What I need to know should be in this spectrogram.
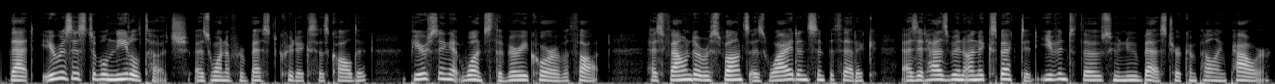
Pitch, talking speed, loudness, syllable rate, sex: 200 Hz, 205 wpm, -17 LUFS, 5.9 syllables/s, female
